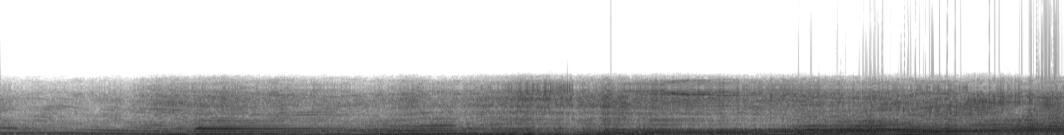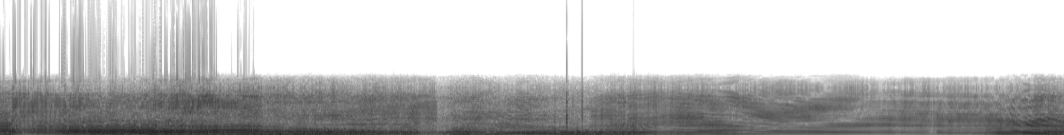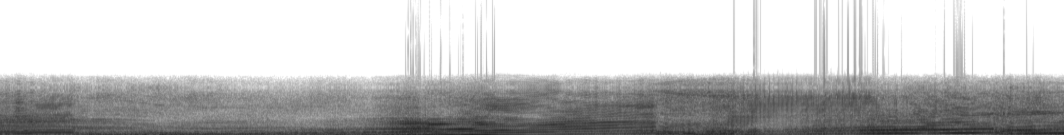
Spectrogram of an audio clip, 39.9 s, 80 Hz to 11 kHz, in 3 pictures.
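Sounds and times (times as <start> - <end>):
motorbike engines revving hard: 0.0 - 28.6, 29.2 - 39.9.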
